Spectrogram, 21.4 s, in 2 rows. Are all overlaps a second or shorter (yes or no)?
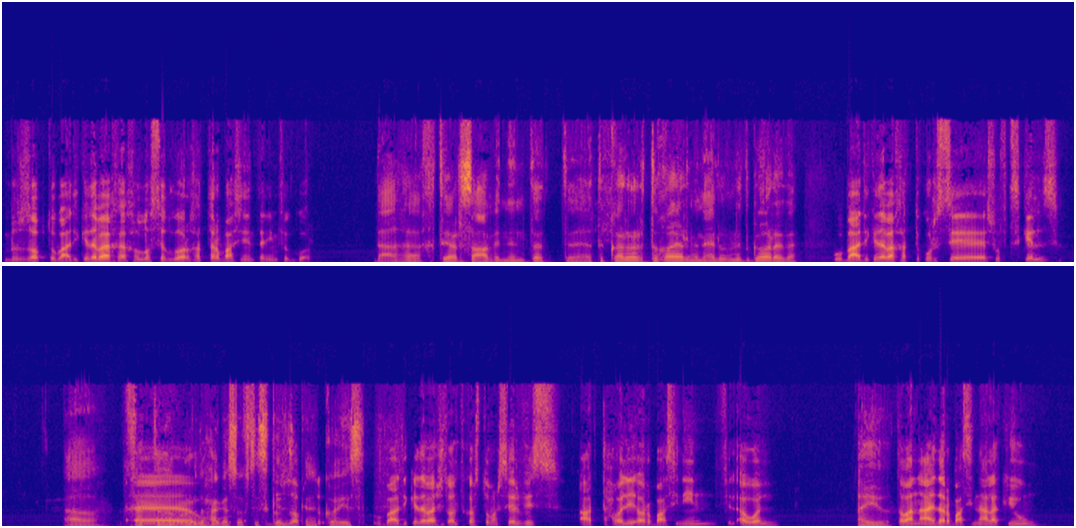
no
